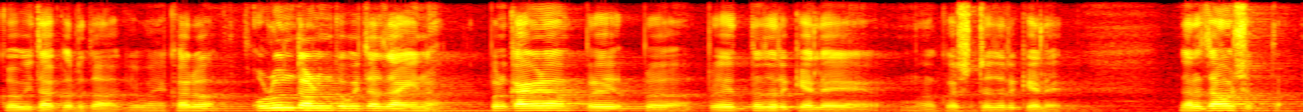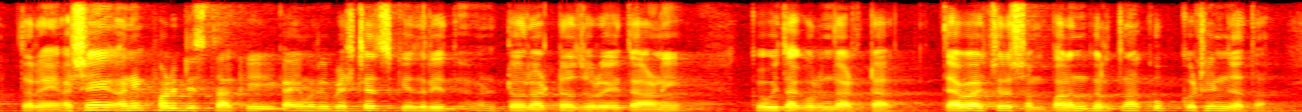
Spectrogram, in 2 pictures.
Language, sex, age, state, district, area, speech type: Goan Konkani, male, 45-60, Goa, Bardez, rural, spontaneous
